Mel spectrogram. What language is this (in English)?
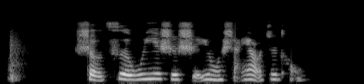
Chinese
